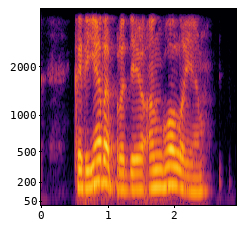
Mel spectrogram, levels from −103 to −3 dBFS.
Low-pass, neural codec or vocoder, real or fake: 3.6 kHz; none; real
